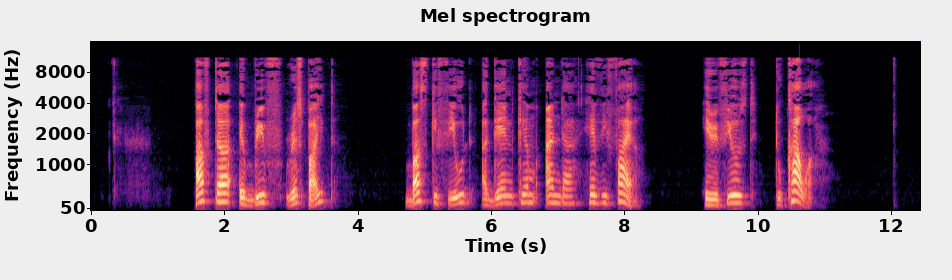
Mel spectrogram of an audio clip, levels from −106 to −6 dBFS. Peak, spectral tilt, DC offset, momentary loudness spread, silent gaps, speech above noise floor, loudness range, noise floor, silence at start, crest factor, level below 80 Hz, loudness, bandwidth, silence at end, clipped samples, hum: 0 dBFS; -4.5 dB/octave; under 0.1%; 15 LU; none; over 71 dB; 4 LU; under -90 dBFS; 1.55 s; 22 dB; -64 dBFS; -19 LUFS; 11.5 kHz; 1.65 s; under 0.1%; none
